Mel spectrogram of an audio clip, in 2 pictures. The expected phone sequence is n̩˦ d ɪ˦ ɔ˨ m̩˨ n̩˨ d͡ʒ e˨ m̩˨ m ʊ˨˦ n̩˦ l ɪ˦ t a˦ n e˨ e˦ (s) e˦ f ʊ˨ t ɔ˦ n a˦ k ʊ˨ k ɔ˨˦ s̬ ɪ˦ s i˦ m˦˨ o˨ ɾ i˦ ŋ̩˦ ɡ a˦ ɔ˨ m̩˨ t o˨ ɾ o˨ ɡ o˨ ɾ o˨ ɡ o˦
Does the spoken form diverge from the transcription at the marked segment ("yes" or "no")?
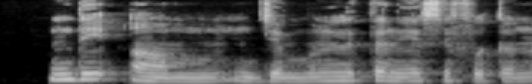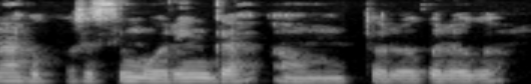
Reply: no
